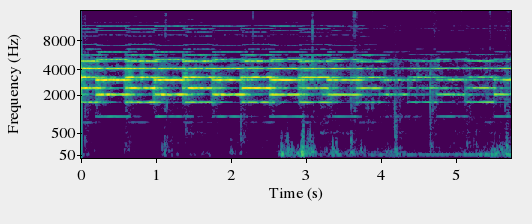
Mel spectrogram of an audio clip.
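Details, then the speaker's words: E.M.S. FirePoint System 5004 house fire alarm, Sound Alarms pressed on panel, all sounders running: loud shrill pulsing tones about four times a second, steady and even, very loud throughout house; sounders operating normally. "so you know whatever you are in the house you can hear it quite clearly and it's very loud so it's doing what it needs to do basically there's no way you're going to sleep through that or anything"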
